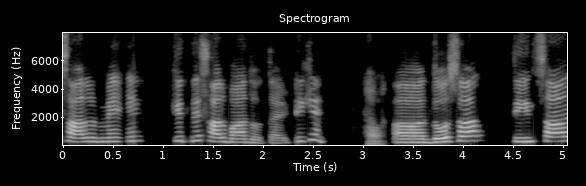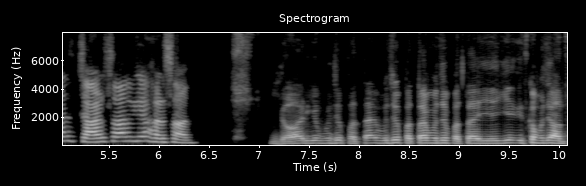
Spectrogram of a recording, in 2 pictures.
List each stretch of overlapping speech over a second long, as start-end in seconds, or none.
none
